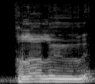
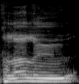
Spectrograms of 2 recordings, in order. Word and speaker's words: Pololu: robots i've been using pololu uh i'm not quite sure how you say that word but i'll carry on pronouncing it like that uh pololu uh line sensor arrays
